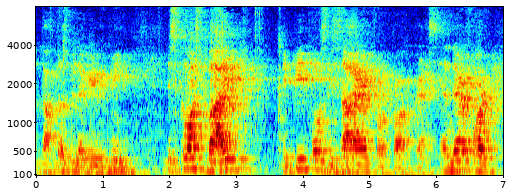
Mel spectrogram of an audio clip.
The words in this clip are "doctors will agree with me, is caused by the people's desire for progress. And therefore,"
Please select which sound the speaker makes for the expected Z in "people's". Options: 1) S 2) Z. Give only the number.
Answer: 1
